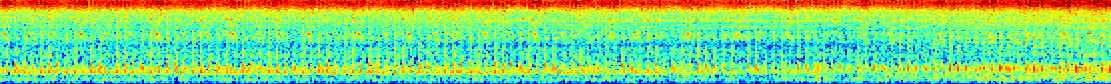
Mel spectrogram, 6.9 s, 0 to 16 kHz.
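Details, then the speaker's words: 2005–2010 Honda Odyssey 3.5L, top cover off: steady idle with an intermittent, fast, slightly uneven ticking knock; the belt surface is scuffed, a failing belt tensioner is strongly suspected. "So the noise is still there. Looking at the belt, and the surface of the belt is kind of scuffed. It's a big possibility that the tensioner is failing."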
